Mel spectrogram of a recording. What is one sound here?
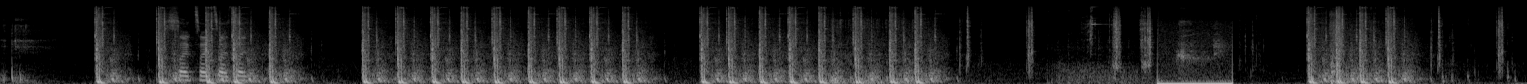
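Rapid bursts of rifle gunfire ring out from a video game.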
